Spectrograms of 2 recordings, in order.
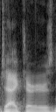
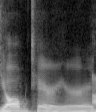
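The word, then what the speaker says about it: Jagdterrier: But it is Yorg Terrier. – I pronounce everything wrong. – Yeah, so. – It's if you everybody out there has had a drink once or twice and it has been around Jägermeister. So same word.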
